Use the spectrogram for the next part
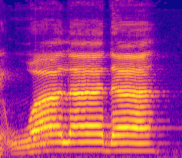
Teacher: Huruf lam di sisi lidah yang depan, ya. Sampai ke ujung lidah. Kemudian dal sama itu di ujung lidah juga.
